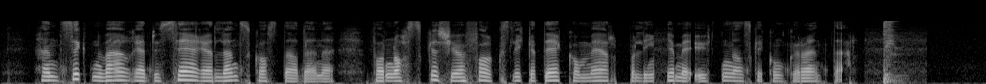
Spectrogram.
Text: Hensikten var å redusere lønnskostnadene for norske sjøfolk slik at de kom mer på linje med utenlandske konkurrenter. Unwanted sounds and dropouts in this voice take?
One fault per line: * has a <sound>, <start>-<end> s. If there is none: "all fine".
* has a dropout, 6.5-6.7 s
* has a thud, 8.8-9.1 s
